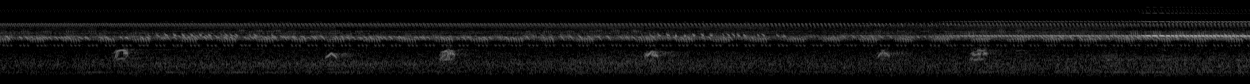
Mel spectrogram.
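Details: Suzumushi and other crickets singing in Narita, Chiba, Japan, captured on a TASCAM Portacapture X8; constant high pulsing trill chorus, with a few brief lower chirps scattered over it and the chorus swelling louder near the end.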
